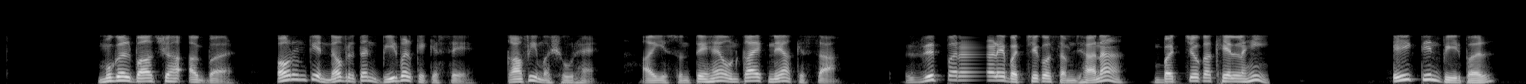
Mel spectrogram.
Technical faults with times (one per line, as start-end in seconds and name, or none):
9.62-9.90 call audio freeze
13.44-15.16 jitter buffer speed-up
